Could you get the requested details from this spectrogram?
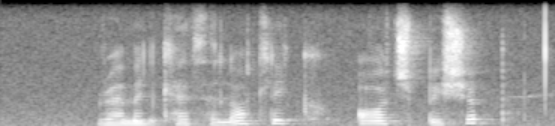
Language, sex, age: English, female, 18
